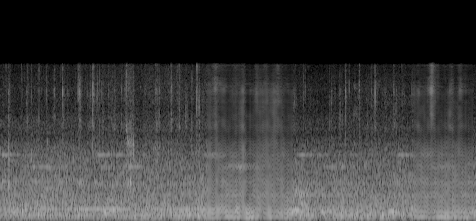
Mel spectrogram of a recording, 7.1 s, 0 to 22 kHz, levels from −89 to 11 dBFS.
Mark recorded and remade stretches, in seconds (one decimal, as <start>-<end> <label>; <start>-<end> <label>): 0.0-3.1 recorded; 3.1-4.4 remade; 4.4-6.2 recorded; 6.2-7.1 remade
